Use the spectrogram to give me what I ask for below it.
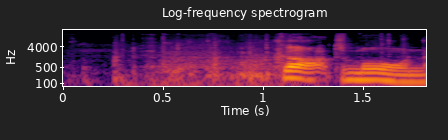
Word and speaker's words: Gartmorn: Gertmon is, but it's not Gertmon. I keep calling him Gertmon. He's going to get pissed off at me. Keep doing that. But Gartmorn, that's it.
